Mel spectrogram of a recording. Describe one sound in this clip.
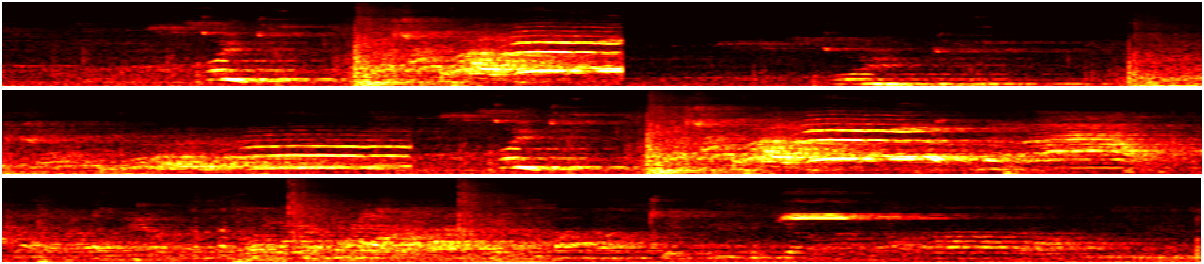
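Spectators cheer and shout in an echoing covered court.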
